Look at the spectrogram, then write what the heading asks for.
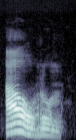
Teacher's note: three vowels in the word there are only two syllables because ah and oo form a diphthong and are read as one syllable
